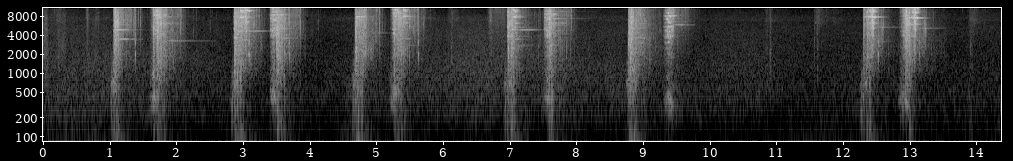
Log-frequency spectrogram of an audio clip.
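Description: A blade chops repeatedly into a carcass.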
